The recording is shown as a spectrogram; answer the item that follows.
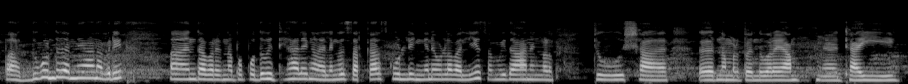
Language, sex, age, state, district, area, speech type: Malayalam, female, 30-45, Kerala, Thiruvananthapuram, urban, spontaneous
